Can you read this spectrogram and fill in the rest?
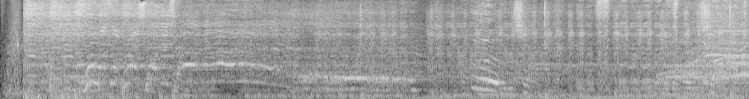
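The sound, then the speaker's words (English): A crowd cheers and shouts in a steady, dense roar that swells briefly partway through, with scattered yells and voices mixed into the noise. “Oh, that's the crowd cheering as she oh, does it's it.”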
